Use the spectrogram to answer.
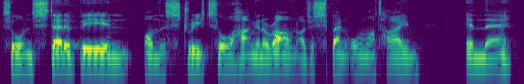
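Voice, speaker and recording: A young man with a Newcastle accent tells his story as a podcast guest, his voice sitting on the low side. He brings the story to life by acting out what other people said and lifts his pitch when he gets excited. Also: moderate pace. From Zambia. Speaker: podcast guest, actor and musician. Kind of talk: casual storytelling chat.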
